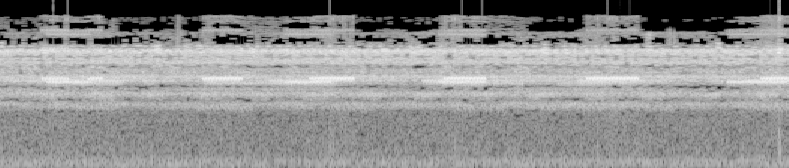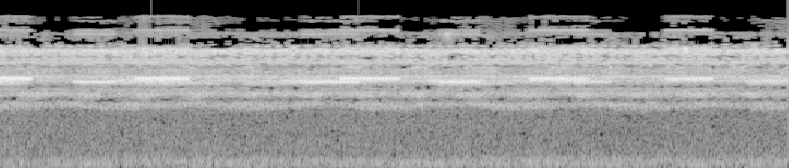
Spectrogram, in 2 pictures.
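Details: High, ringing chorus of crickets in a fog-covered field, with chirps pulsing about once a second over a continuous shrill buzz; one faint click near the middle.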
